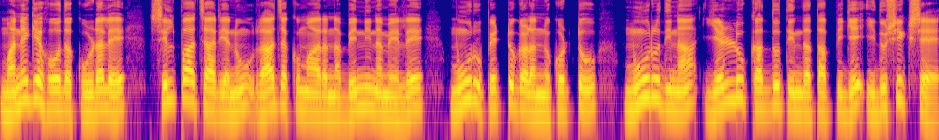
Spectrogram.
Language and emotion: Kannada, neutral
